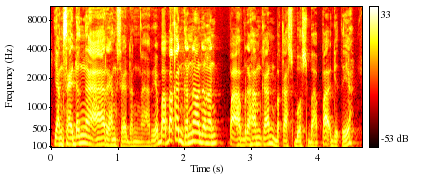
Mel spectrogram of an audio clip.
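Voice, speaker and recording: Mocking, animated middle-aged man ranting. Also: a little high, fairly quick. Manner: mocking, sarcastic, repetitive insults. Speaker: commentary channel host. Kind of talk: ranting video commentary.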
